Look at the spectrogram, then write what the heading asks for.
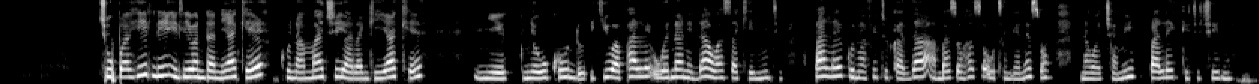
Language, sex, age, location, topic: Swahili, female, 25-35, Nakuru, health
